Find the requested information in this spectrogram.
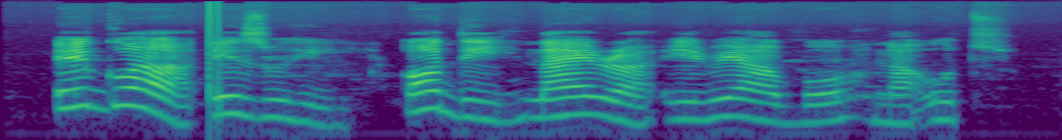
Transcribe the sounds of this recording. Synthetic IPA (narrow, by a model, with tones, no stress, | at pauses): e˦ɡo˦a˨e˦zu˨ɣi˨ | ɔ˦dɪ˨na˨˦ɪ˦ɾa˨i˨ɾi˦a˨bɔ˨˦na˨o˦tu̥˨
